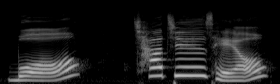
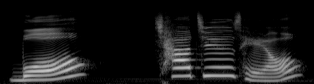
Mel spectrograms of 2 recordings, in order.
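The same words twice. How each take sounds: No difference in how they are said.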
